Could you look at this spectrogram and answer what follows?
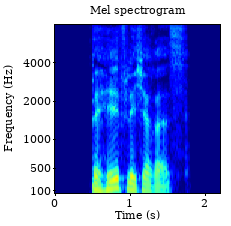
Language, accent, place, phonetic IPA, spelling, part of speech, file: German, Germany, Berlin, [bəˈhɪlflɪçəʁəs], behilflicheres, adjective, De-behilflicheres.ogg
- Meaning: strong/mixed nominative/accusative neuter singular comparative degree of behilflich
